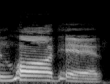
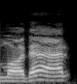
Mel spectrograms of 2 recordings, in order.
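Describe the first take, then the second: First: The end of the word is drawn out. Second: The end of the word is short.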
